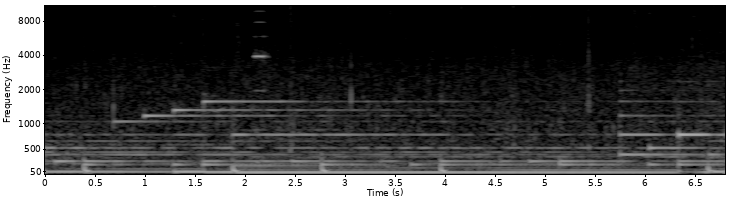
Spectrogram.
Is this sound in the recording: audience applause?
no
